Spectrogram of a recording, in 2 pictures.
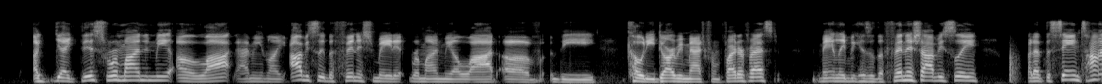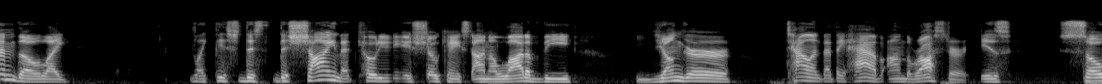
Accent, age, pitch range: American, 10-29, 130-170 Hz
